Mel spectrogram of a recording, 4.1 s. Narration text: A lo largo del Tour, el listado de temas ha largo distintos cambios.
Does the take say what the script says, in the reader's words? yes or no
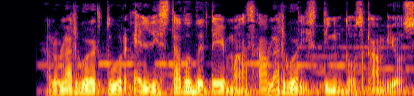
yes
